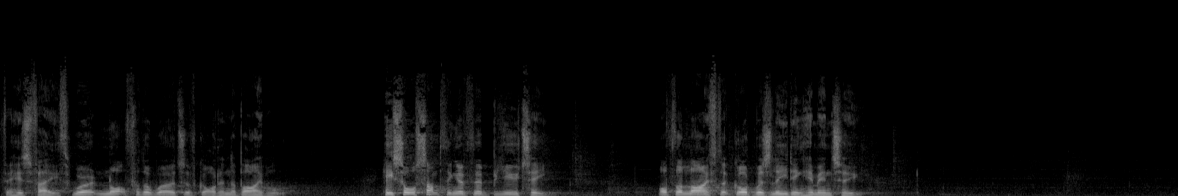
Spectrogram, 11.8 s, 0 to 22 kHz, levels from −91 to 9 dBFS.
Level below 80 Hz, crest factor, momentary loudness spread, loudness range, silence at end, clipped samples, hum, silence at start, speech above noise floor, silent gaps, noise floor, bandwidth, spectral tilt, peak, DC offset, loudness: -76 dBFS; 22 dB; 11 LU; 6 LU; 3.15 s; under 0.1%; none; 0.05 s; 43 dB; none; -78 dBFS; 14 kHz; -5 dB/octave; -16 dBFS; under 0.1%; -36 LUFS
